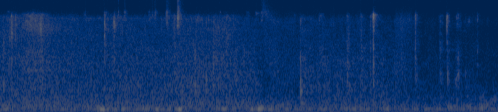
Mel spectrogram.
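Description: Near silence: faint room tone with scattered soft clicks of typing on a computer keyboard.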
